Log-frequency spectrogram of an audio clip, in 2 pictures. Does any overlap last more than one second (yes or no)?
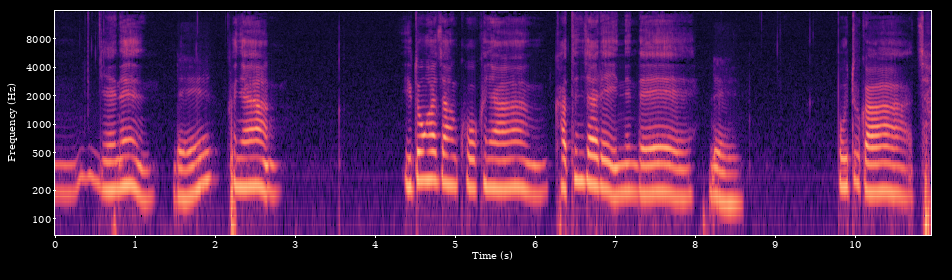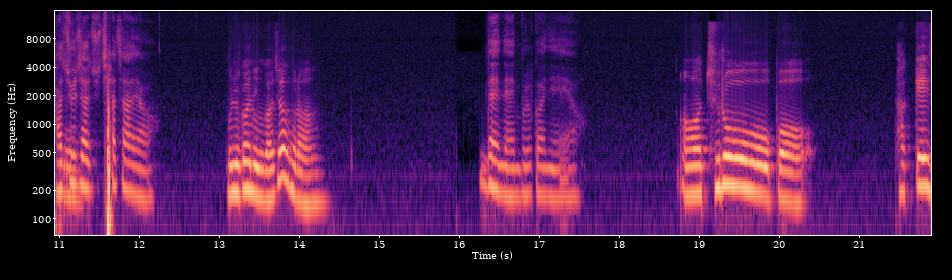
no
